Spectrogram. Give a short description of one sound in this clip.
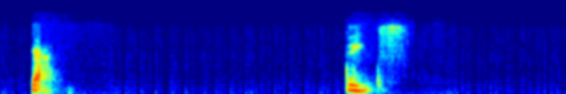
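A young woman speaks briefly over an online call.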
